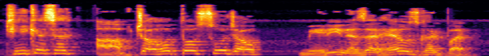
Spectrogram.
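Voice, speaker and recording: Man playing a higher-voiced, deferential police constable. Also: big pitch swings, a little slow, slight background noise. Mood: eager, deferential. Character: easygoing, deferential male police constable on stakeout.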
